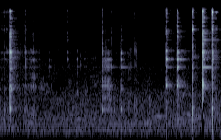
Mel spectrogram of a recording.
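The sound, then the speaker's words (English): A spoon clinks faintly against a small cup as someone eats coffee froth: many light, bright taps, sparse at first and then coming quicker near the end. “I did that one very nicely because it had froth at the top and froth at the bottom. And I'm eating it with a spoon.”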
